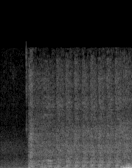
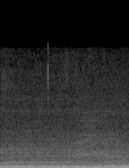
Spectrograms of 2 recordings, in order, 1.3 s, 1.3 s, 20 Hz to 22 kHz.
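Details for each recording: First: 2013 BMW 3 Series F30 N55, hard start and stalling with codes 1F1A91 and 119404: starter cranks evenly for about three seconds but never fires; crank no start from a shorted 5 V reference. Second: 2013 BMW 3 Series F30 N55 after repairing hard start and stall, then unmetered air found by smoke test: low, even idle rumble with steady beat, no stumble or misfire, check-engine light off, no codes; normal idle.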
